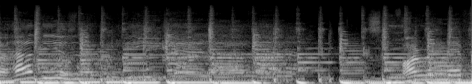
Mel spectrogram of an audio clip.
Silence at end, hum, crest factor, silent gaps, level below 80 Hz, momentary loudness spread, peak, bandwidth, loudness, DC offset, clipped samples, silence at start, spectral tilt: 0 s; none; 12 dB; none; -14 dBFS; 5 LU; 0 dBFS; 11 kHz; -15 LUFS; under 0.1%; under 0.1%; 0 s; -7 dB/octave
